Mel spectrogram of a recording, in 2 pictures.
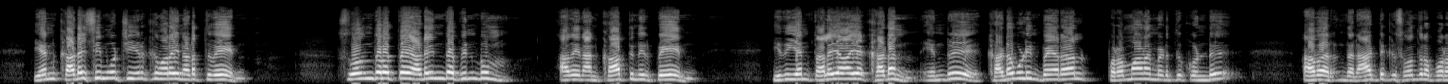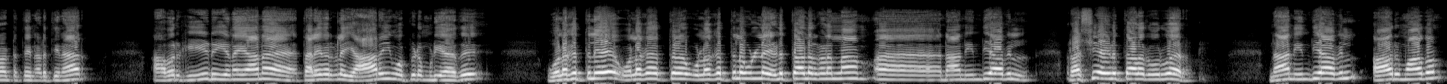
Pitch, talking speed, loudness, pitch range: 240 Hz, 100 wpm, -9 LUFS, 215-265 Hz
